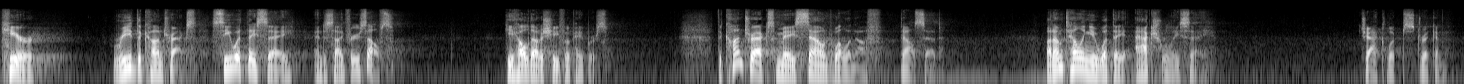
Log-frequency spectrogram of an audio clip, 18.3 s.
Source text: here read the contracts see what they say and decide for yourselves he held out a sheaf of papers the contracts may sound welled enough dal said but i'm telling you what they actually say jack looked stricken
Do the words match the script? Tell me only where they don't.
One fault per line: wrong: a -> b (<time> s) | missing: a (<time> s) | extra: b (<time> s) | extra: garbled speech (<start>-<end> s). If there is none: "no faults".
wrong: welled -> well (10.4 s)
